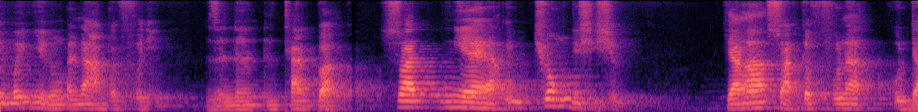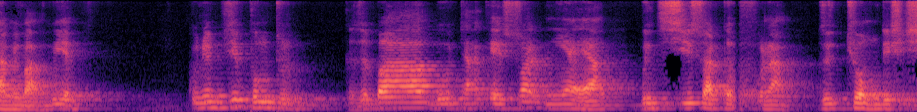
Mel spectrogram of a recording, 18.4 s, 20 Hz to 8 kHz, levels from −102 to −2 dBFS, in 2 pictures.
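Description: Clock drift between sender and receiver runs through all of the speech: the sender's clock runs roughly one and a half percent slow, so the receiver's buffer keeps draining, and the receiver keeps filling gaps and stretching sound to stay fed, leaving small, irregular timing hiccups.

A short stall from a late packet follows at 3.51 to 3.57 s, right after "tat ba". The buffer ran dry, so the last sound was held for 34 ms until the packet arrived. Nothing is lost, but that sound drags.

Repeated timing corrections span 5.17 to 15.66 s. The receiver keeps inserting short repeated pieces to match the slower sender, adding roughly 150 ms in total, so the speech plays at about 99% speed.

A second short stall from a late packet hits at 16.52 to 16.59 s. The buffer emptied again and the last sound was stretched for 42 ms before playback resumed where it left off, with no sound lost. The call path, whose band ends at 8 kHz, fits a G.722 codec at 64 kbps.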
